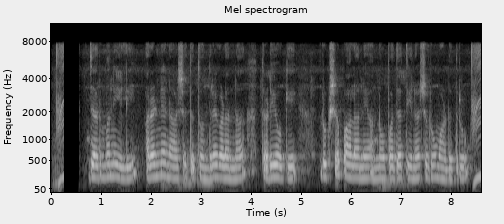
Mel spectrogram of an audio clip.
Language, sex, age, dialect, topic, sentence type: Kannada, female, 51-55, Mysore Kannada, agriculture, statement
